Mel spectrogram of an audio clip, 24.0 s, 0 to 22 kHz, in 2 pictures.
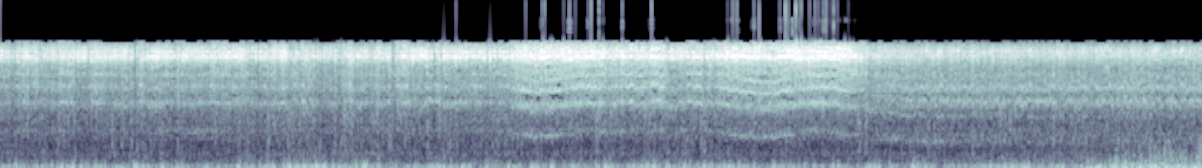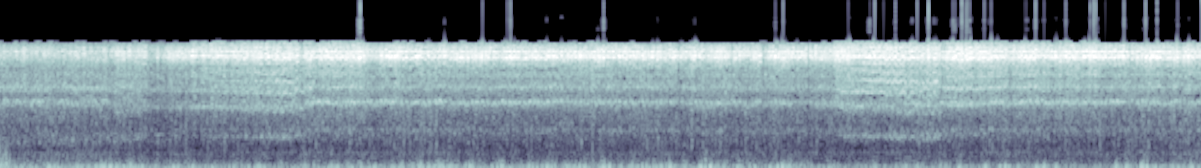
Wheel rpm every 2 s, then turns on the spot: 230, 230, 230, 230, 200, 190, 200, 220, 230, 240, 220, 230.
none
